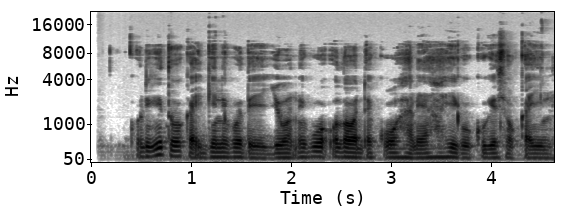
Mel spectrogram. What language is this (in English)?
Kikuyu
